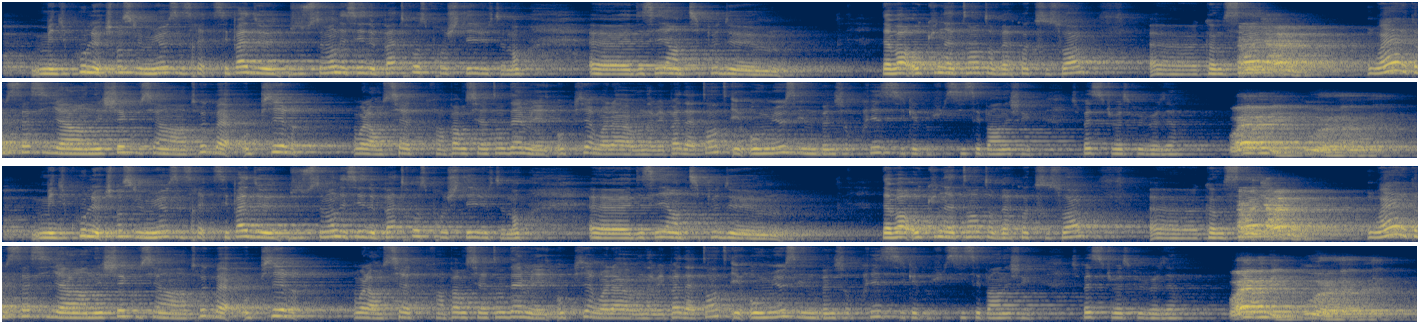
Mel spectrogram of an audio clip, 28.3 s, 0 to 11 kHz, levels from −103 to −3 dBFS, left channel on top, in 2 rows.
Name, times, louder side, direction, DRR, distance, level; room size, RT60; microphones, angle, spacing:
voice 1, 0.3-7.8 8.8-10.9 11.5-12.6 13.6-17.1 17.7-23.5 23.9-24.4 25.0-25.9, equal, 5° left, 3 dB, 0.4 m, -30 dB
voice 2, 12.3-13.0 26.4-28.0, right 2 dB, 45° right, -1 dB, 0.8 m, -25 dB
16.5 x 6.5 x 7.2 m, 2.8 s
head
